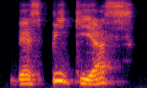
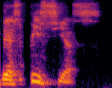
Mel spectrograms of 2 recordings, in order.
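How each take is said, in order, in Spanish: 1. Se dice al modo del latín clásico. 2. Se lee como la leería el español. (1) "que es como hubiera dicho Cicerón" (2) "esta tercera forma no existe. Eso es la lectura en español"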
